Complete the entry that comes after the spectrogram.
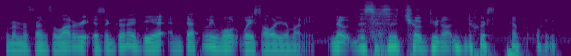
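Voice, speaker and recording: A man's voice: lowish voice, quick pace, mellow, soft background music. A man livestreaming a video game, reading along and adding casual, dry, joking asides into a close mic.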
